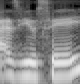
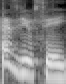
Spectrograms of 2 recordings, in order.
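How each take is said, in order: First: YOU gets the weight; stress on YOU. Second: AS hit firmly, pointed correction; stress on AS, correcting. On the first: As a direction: lean on you in as you say. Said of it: "correcting him". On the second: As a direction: lean on as in As you say. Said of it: "correcting him and quickly putting something extra". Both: Acted.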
